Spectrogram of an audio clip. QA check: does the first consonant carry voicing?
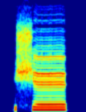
no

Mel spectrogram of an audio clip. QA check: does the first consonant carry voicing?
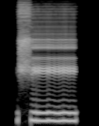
no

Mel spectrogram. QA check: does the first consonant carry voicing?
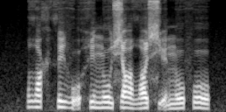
yes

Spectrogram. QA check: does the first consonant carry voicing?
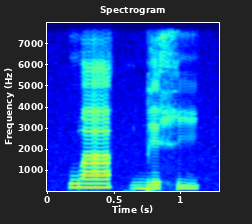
yes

